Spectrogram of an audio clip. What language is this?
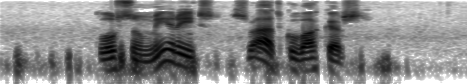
Latvian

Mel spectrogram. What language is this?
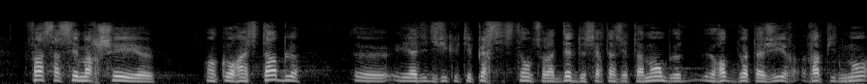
French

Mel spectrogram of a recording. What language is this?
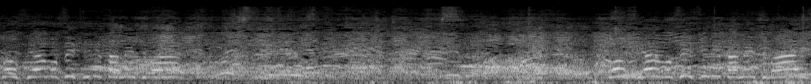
Portuguese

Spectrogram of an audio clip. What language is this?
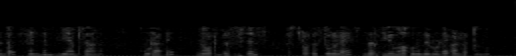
Malayalam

